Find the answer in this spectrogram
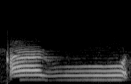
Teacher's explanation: القاف المحركة بفتح وبعدها ألف ده أعلى صوت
